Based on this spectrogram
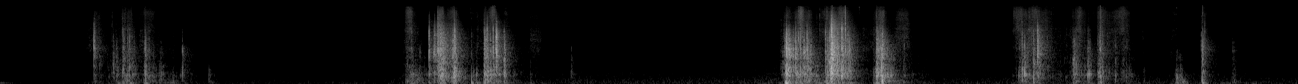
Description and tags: The sound of rustling paper.
crinkling, effect, foley, fx, noise, office, paper, rustling, sound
